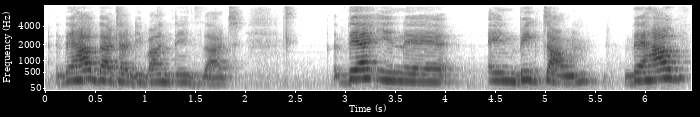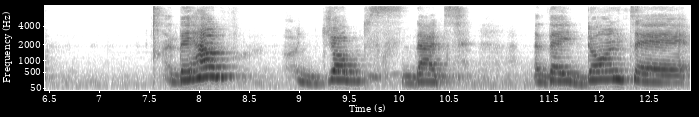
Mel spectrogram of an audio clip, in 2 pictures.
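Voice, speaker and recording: A woman's voice: a little high, echoey room. A Kenyan woman whose first language is Swahili, telling her own story in a hesitant way with many fillers and restarts. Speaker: immigrant sharing her story. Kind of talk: slow reflective personal account.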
